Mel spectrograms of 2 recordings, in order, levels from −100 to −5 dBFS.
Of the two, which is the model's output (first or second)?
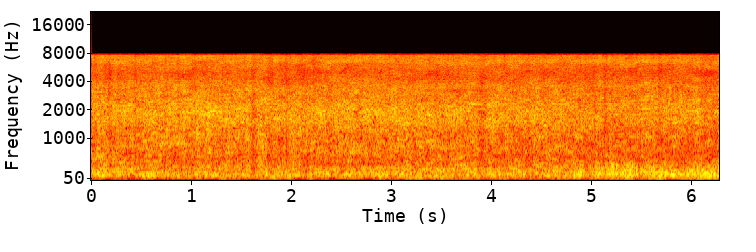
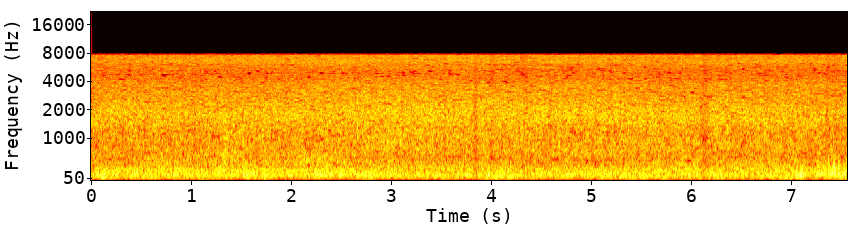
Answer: first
